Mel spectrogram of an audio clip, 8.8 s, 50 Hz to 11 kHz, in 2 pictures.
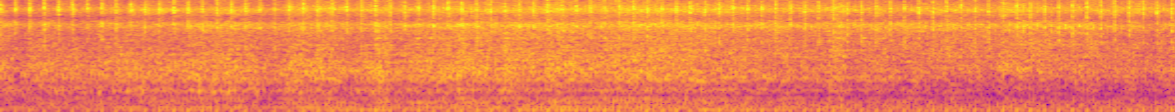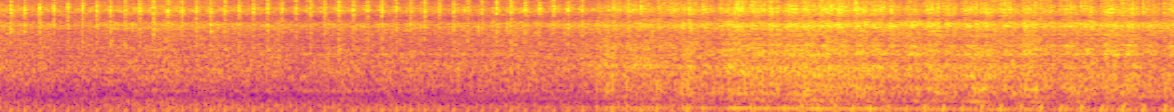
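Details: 1957 Gravely tractor taking up mowing load in wet grass: a steady, even single-cylinder beat holds speed with no misses or knocks. It pulls healthily with power to spare and runs normally.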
